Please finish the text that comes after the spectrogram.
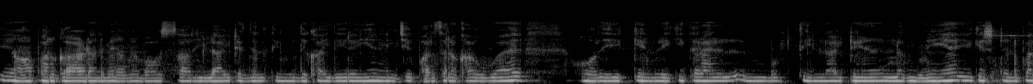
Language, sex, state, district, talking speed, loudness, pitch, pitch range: Hindi, male, Chhattisgarh, Bilaspur, 195 wpm, -32 LUFS, 160 Hz, 155-165 Hz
